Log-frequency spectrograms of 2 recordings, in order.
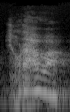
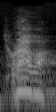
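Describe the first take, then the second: No difference in how they are said.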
